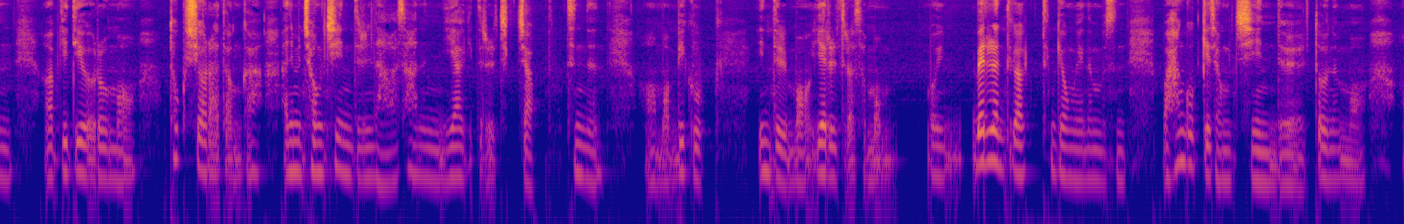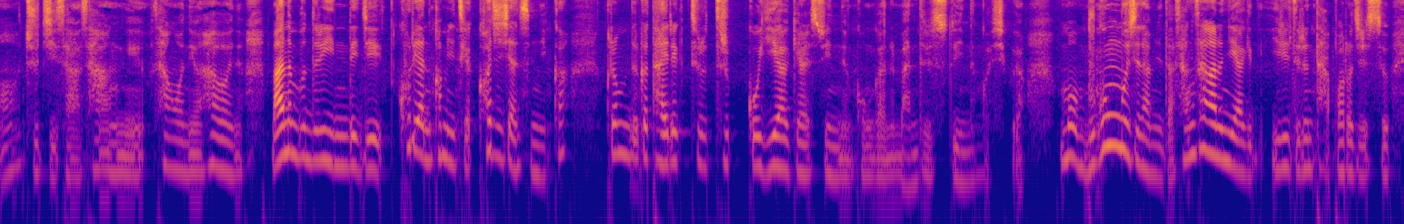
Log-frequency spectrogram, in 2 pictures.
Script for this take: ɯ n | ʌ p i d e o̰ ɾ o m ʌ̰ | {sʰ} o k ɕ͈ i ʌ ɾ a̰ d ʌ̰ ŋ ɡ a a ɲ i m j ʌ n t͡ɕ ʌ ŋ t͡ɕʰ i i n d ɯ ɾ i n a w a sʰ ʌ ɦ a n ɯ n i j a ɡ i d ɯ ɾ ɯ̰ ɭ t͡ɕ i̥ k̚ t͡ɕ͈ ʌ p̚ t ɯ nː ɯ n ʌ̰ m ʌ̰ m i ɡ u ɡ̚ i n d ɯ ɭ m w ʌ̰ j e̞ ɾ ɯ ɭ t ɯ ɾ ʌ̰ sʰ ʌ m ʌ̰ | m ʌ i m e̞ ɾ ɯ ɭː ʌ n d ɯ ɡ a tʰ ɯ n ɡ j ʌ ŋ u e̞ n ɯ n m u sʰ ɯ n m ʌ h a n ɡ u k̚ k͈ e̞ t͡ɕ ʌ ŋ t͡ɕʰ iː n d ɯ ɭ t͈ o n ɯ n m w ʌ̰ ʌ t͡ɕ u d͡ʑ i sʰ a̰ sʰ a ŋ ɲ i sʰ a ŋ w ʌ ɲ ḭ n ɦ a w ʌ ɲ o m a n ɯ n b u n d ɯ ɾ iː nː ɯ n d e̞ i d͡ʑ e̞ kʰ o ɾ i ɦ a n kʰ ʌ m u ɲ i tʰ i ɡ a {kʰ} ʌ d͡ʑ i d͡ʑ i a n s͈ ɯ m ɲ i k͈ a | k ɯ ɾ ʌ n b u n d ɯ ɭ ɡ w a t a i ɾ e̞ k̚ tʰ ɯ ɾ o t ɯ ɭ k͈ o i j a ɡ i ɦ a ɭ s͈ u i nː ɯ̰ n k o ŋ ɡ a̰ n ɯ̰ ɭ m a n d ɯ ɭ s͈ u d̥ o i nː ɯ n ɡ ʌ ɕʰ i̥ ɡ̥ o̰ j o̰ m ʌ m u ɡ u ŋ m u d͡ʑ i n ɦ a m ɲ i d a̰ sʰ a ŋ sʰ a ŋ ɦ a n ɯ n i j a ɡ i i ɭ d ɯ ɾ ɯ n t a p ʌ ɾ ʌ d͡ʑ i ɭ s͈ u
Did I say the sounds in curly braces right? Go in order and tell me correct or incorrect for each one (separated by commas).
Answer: incorrect, correct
